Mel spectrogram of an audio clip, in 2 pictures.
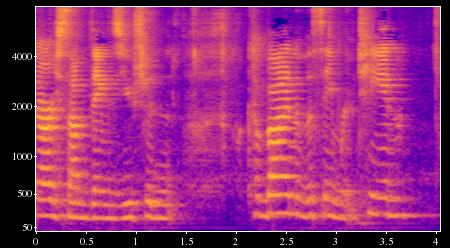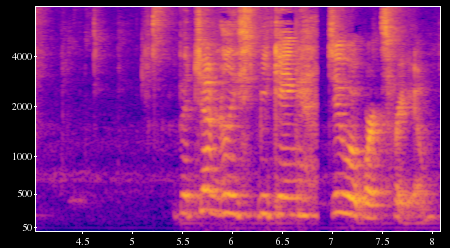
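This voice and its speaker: Spoken at a moderate pace with an American accent, the voice carries audible room echo. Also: woman. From United States. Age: 30s. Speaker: skincare vlogger. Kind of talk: casual vlog talk.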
